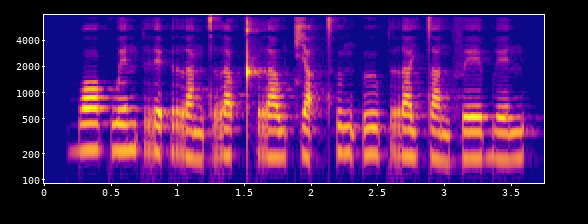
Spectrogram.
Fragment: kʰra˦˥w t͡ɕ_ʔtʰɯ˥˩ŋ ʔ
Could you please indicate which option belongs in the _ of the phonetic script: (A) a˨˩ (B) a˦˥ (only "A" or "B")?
B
